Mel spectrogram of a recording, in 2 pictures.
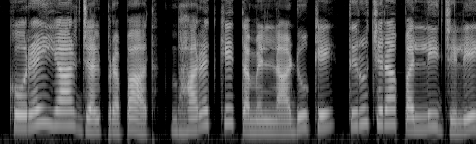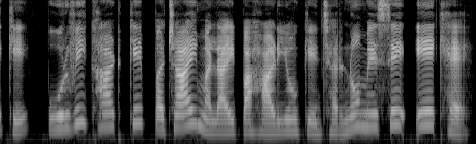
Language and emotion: Hindi, neutral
